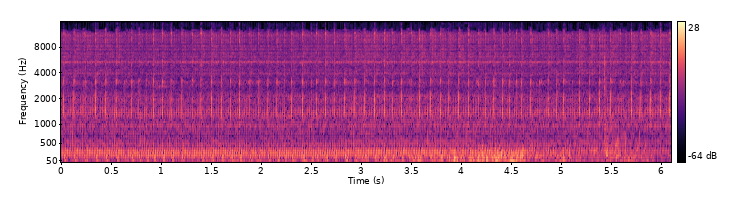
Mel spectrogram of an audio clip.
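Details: Husqvarna 136 two-stroke chainsaw after a carburetor cleaning, running with the cover off: high, fast buzz that holds steady and digs in slightly under the cut. The saw runs clean and pulls well.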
